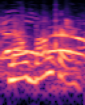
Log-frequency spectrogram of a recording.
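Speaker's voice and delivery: "No bunker." squeaked way up high with a rising tune; playful high-pitched imitation of a player; mock high quote. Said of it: "he said it himself".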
